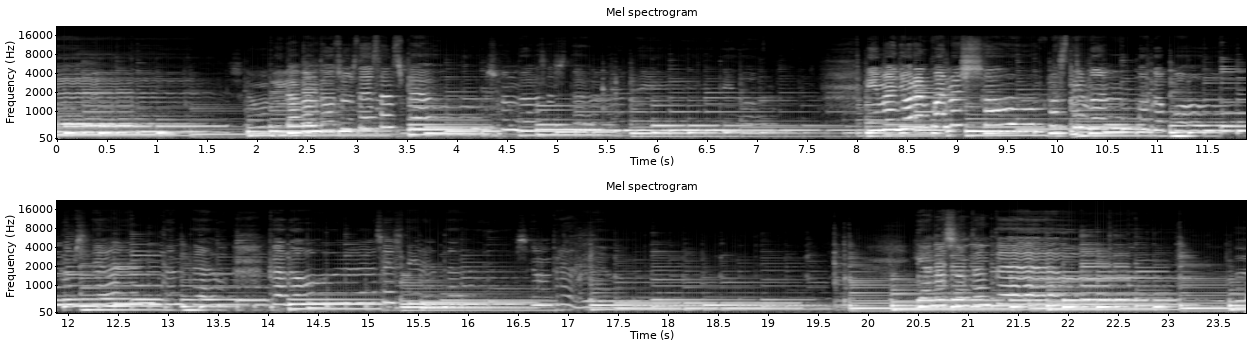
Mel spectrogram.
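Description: A woman singing to her own plucked classical guitar accompaniment, the guitar playing continuous notes under the voice.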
